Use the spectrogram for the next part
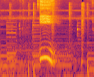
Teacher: It's a near high, front, unrounded vowel sounds. It's sometimes called a short E.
